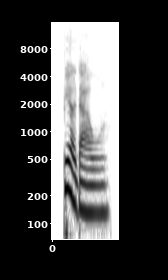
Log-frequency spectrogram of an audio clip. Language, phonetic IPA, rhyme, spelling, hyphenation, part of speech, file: Hungarian, [ˈpeːldaːul], -ul, például, pél‧dá‧ul, noun / adverb, Hu-például.ogg
- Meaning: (noun) essive-modal singular of példa; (adverb) for example, for instance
